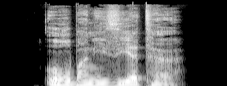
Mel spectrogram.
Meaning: inflection of urbanisieren: 1. first/third-person singular preterite 2. first/third-person singular subjunctive II
- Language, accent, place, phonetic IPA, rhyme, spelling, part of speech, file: German, Germany, Berlin, [ʊʁbaniˈziːɐ̯tə], -iːɐ̯tə, urbanisierte, adjective / verb, De-urbanisierte.ogg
